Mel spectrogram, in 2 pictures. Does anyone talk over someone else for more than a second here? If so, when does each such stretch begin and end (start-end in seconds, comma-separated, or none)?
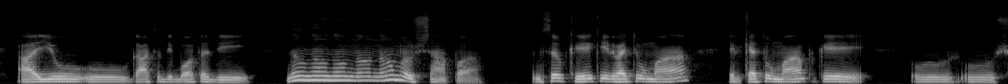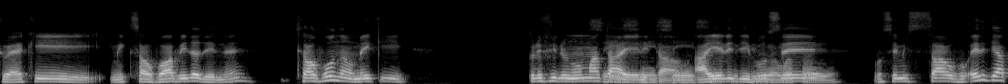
15.9-18.3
